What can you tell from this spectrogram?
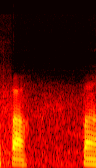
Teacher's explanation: ओष्ठ व्यंजनों के उच्चारण में दोनों ओंठ परस्पर स्पर्श करते हैं तथा जिह्वा निष्क्रिय रहती है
